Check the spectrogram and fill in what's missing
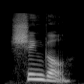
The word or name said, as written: shingle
